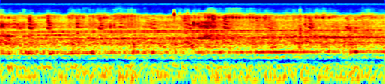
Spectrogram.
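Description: Cabin noise of a moving electric passenger train: a steady running rumble with a constant motor whine and a few light clicks from the running gear.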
